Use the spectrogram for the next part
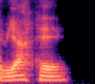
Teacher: usamos la H inglesa de house en esta zona del sur y por eso en América Latina pues se pronuncia como en la zona del sur de viaje, Ujú. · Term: El sonido de la J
